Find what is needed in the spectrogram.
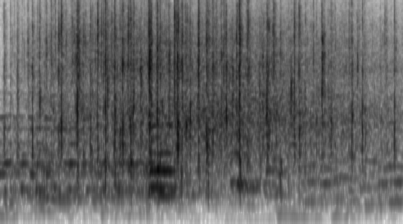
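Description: Audience applause breaking out over the music of the ballet and thinning out near the end, with the music carrying on underneath.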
